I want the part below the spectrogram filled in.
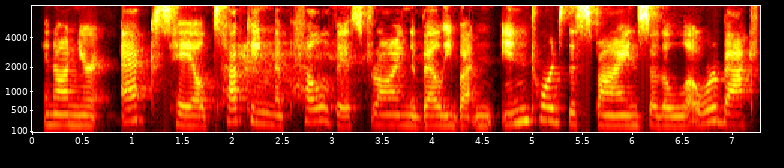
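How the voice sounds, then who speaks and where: A woman yoga instructor giving soothing, measured breathing and movement cues with audible breaths. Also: medium pitch, vocal fry, bright, forceful tone, rough recording.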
